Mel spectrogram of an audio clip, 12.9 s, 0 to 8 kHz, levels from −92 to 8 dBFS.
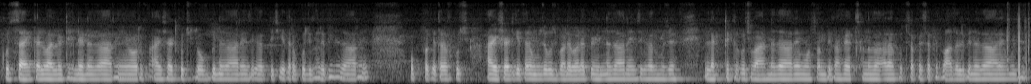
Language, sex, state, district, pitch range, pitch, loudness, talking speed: Hindi, male, Chhattisgarh, Balrampur, 125-130 Hz, 125 Hz, -27 LUFS, 325 wpm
